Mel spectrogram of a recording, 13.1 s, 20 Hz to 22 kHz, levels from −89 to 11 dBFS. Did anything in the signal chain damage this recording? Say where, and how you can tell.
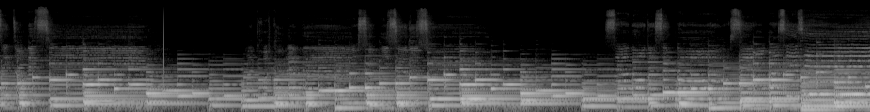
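Yes, a single loud pop from 2.44 to 2.46 s rises to roughly 10 dB above the signal, with the sound carrying on underneath. It appears as a sharp spike on the waveform and a thin broadband vertical stripe on a spectrogram, likely a voltage transient from a plug, switch or static in the analogue wiring.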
